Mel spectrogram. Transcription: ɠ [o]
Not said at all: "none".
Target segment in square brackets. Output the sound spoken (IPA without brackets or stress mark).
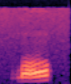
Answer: o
